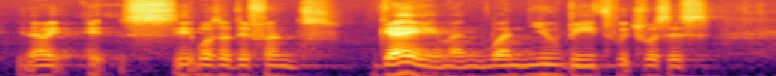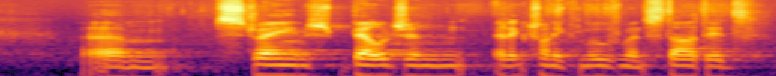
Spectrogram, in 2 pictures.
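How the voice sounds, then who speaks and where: There is audible room echo around a man's voice. He talks at a fairly slow pace with monotone, flat intonation. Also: medium pitch for a man. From Belgium. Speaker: record label founder. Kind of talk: onstage interview.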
